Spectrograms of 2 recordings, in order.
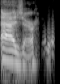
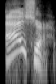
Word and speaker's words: Azure: me aor I mean I kill you I pronouncing it nobody nobody like ever says it right the first time it's Azure Azure okay I am sorry my name is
